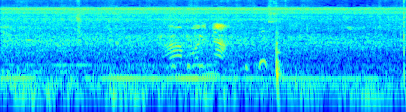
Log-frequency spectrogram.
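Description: Faint voices of players calling across the ground over a steady low hum, with one sharp knock about three-quarters of the way through.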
